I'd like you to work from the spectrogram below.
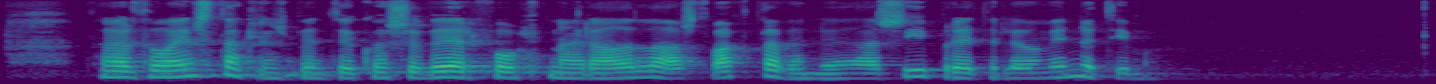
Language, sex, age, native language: Icelandic, female, 60-69, Icelandic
